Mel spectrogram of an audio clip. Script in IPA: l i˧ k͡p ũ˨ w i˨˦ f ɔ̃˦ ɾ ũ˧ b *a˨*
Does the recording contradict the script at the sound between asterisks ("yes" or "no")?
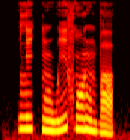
no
